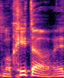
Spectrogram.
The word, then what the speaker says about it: Mojito: Dus ik dacht, hey James, het is Mojito. Die J die spreekt als G uit.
